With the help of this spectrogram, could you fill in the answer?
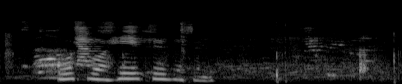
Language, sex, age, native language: Icelandic, female, 10, Icelandic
